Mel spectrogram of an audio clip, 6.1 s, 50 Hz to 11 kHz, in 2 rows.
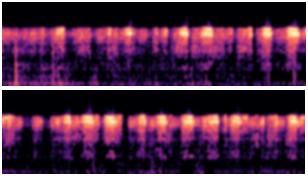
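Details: Tit nestlings, two weeks old, at Théding on 13 May 2019, keep up a steady, high, raspy chorus of rapid overlapping cheeps with barely a break across six seconds.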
